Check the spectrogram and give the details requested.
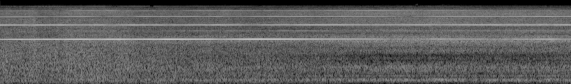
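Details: Homemade propane-fueled gas turbine (jet engine) built from a turbocharger, throttle cracked about a quarter, just lit and self-sustaining: steady, even roar with high hiss and fixed whistle, no surging or sputter. Normal running.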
